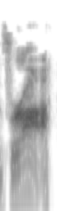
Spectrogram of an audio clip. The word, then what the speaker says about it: Vrock: For example, you know, with the Hezrau and the food, and then when you conjure the Vrock or V-Rock, I don't care how you pronounce it, but I've always said Vrock forever.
